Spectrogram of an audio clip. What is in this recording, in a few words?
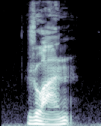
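"ruan3", Chinese; 软; 柔らかい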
